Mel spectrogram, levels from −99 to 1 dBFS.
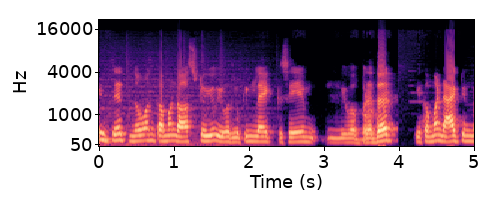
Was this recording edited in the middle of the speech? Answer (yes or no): no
